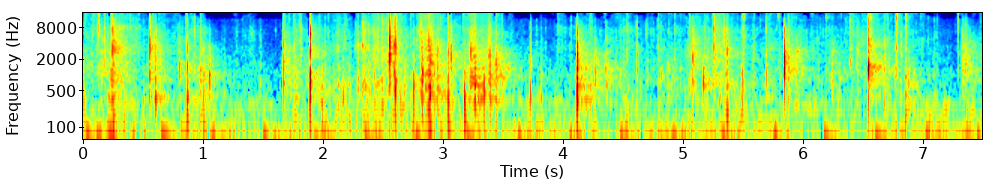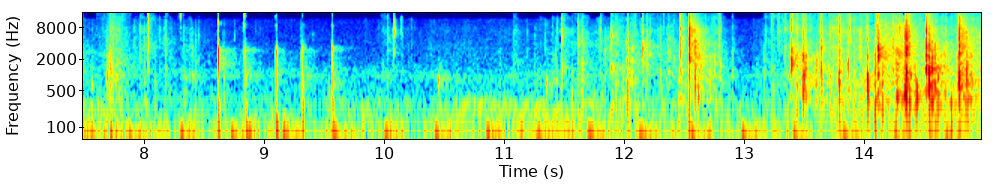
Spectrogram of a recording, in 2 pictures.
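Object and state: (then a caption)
Plastic bag of dried potpourri. A clear plastic bag of dried potpourri, filled with dried red petals, is held in both hands, squeezed and scratched with long nails. It makes dense, bright crinkling and crunching with little low end. The sound eases into a quieter stretch partway through, then builds back to busy crinkling at the end.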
